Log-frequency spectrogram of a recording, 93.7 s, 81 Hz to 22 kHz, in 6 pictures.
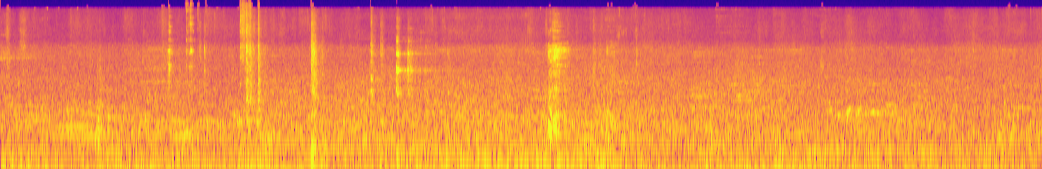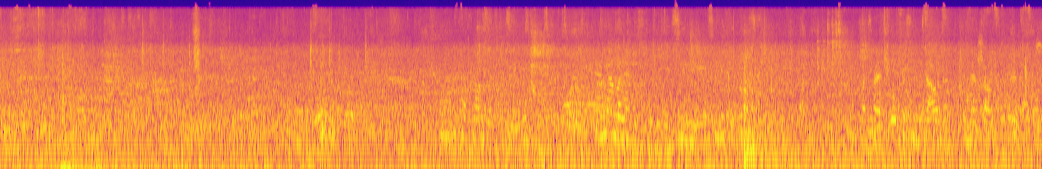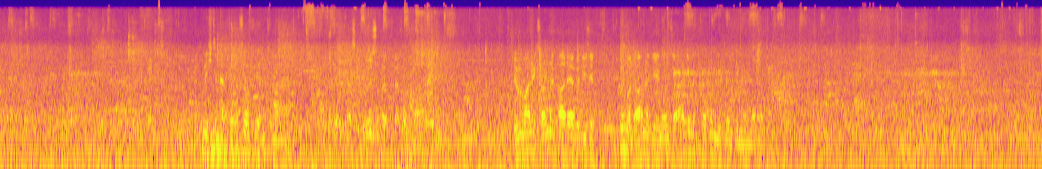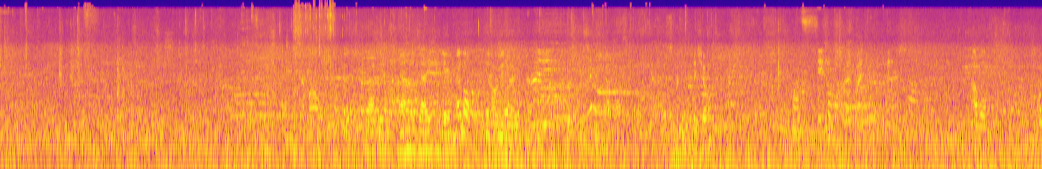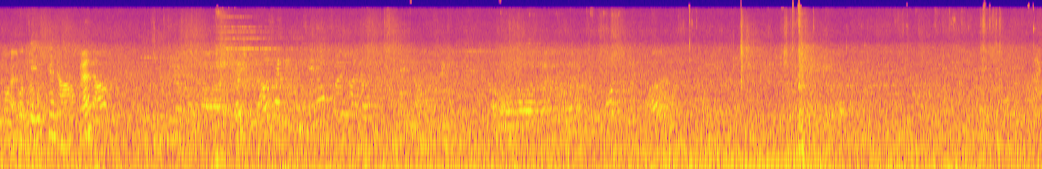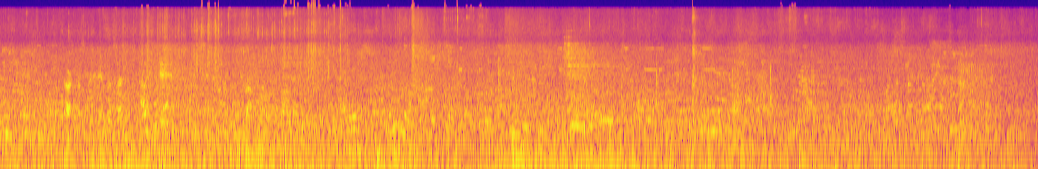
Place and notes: stuttgart, indoor market hall
inside the traditional stuttgart market hall - a walk thru the location
soundmap d - social ambiences and topographic field recordings
20 June 2010, 14:28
